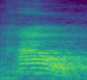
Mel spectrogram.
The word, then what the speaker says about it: how: La H no es muda porque tiene la vocal y por eso se pronuncia how, which, cuál.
